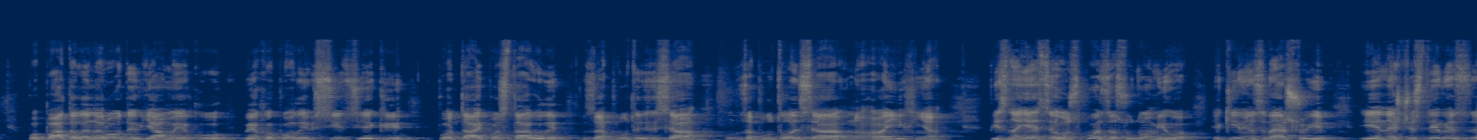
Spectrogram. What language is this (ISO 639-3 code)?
ukr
